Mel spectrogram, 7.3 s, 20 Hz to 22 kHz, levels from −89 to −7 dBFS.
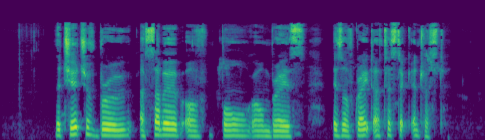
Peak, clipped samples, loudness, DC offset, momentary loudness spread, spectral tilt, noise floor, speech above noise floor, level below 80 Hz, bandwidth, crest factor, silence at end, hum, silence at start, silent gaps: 0 dBFS; under 0.1%; -21 LUFS; under 0.1%; 12 LU; -3 dB/octave; -72 dBFS; 51 dB; -68 dBFS; 11.5 kHz; 22 dB; 0.65 s; none; 0.85 s; none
